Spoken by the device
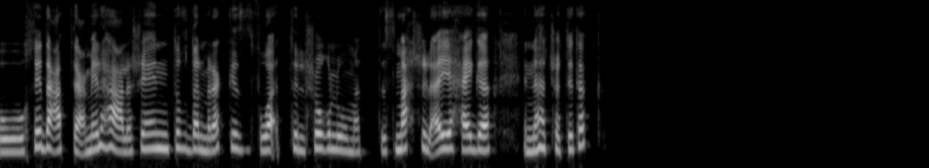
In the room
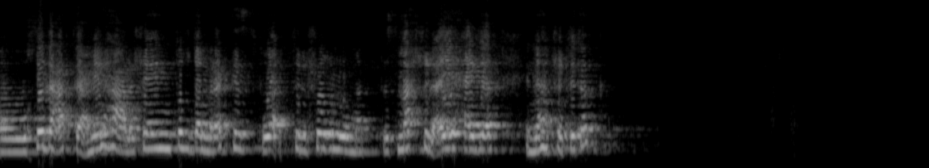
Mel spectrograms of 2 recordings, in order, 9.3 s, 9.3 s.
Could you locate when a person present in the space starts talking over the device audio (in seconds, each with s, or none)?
none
